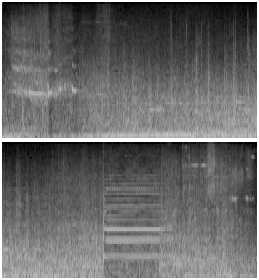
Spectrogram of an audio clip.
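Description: A tram roars past in a loud, continuous rumble as it runs someone over, with a high metallic screech of wheels near the start and a single sustained horn blast toward the end. No one speaks.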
